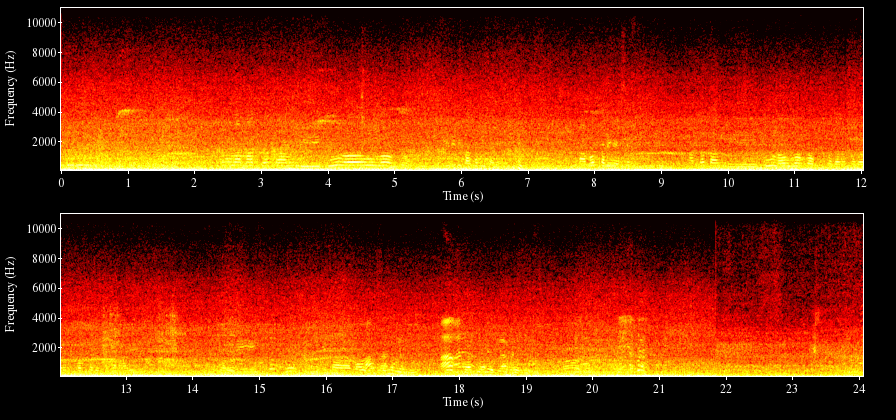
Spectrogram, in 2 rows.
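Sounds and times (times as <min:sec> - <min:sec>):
people talking: 0:00.0 - 0:01.0, 0:01.7 - 0:06.9, 0:07.7 - 0:13.5, 0:14.4 - 0:20.9
engine rumble: 0:00.0 - 0:24.0.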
